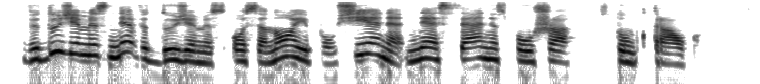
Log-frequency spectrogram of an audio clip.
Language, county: Lithuanian, Vilnius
